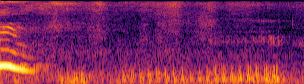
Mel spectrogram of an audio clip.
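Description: A pregnant pet dog gives a low, rumbling growl, close and fairly quiet, sustained through the moment after a short higher yelp at the start.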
